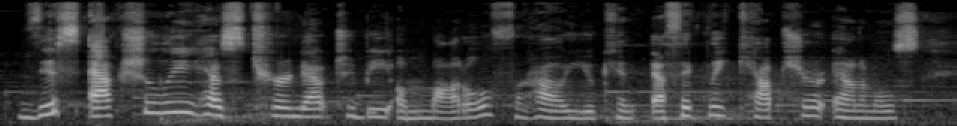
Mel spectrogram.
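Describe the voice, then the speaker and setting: A woman at a moderate pace, music playing in the background. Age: 70s. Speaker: animal sanctuary volunteer, retired educator. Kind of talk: documentary interview.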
